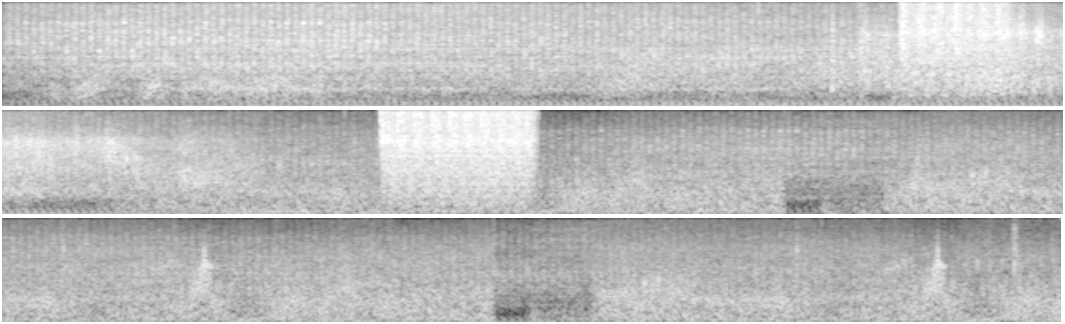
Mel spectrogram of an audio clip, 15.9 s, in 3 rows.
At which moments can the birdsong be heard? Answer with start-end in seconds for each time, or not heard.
not heard.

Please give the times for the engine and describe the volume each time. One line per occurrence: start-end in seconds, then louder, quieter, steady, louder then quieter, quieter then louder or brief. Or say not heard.
0.0-15.8 quieter.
